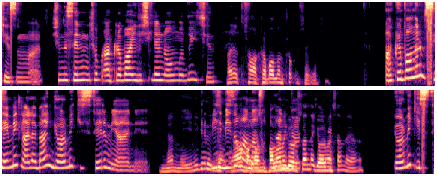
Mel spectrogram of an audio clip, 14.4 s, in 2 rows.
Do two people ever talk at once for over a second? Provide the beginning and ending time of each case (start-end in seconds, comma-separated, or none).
10.5-12.2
